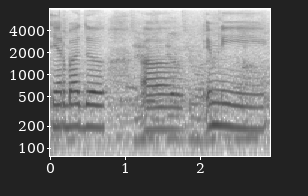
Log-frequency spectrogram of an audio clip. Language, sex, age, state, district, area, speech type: Gujarati, female, 18-30, Gujarat, Junagadh, urban, spontaneous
